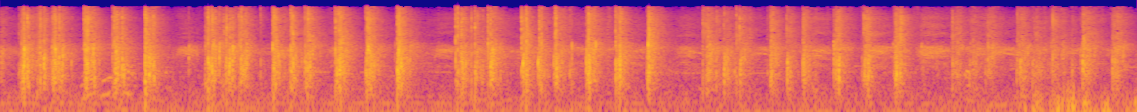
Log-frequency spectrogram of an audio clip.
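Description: A small group of people applauding by hand clapping, many quick, uneven claps overlapping, a welcoming round of applause that grows a little softer in the second half.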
